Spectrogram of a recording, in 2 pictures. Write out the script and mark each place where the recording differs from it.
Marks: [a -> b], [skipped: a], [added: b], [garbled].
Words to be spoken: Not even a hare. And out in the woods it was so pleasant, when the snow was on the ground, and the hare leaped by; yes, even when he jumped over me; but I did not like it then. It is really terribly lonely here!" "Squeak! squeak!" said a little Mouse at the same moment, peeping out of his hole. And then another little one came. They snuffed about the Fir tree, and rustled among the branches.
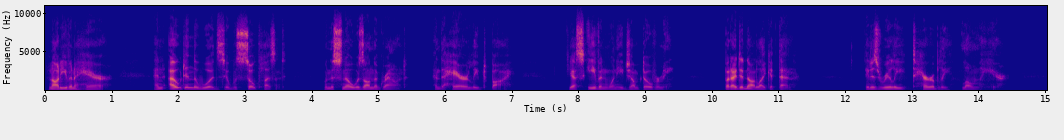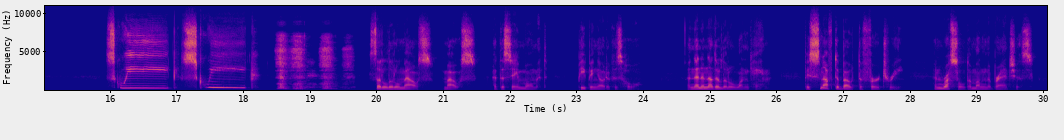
Not even a hare. And out in the woods it was so pleasant, when the snow was on the ground, and the hare leaped by; yes, even when he jumped over me; but I did not like it then. It is really terribly lonely here!" "Squeak! squeak!" said a little Mouse [added: mouse] at the same moment, peeping out of his hole. And then another little one came. They snuffed about the Fir tree, and rustled among the branches.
